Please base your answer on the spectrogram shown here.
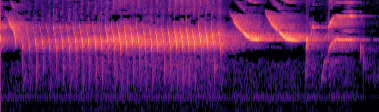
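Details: Caged Belgian canary singing after eating kale: a long, rapid pulsing trill lasting about two seconds, followed by loud clear whistled downward sweeps and a brief chirping flourish, with no other sounds.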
